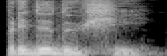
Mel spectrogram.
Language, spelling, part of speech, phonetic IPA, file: Russian, предыдущий, adjective, [prʲɪdɨˈduɕːɪj], Ru-предыдущий.ogg
- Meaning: 1. previous 2. antecedent, early (earlier in time or order)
